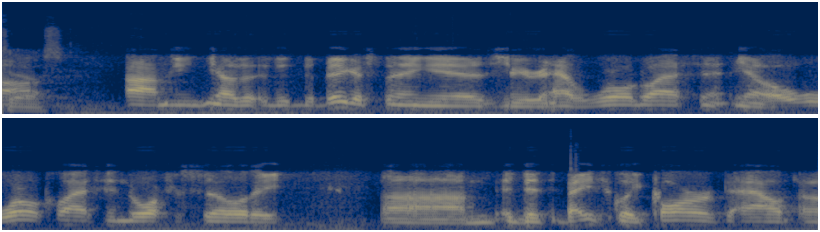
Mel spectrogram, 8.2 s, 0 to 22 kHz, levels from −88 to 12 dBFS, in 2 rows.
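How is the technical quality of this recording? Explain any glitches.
The recording has two glitches from damaged data in a compressed stream, at 2.50–2.55 s and 7.33–7.38 s. In each, corrupted bytes made the decoder misread frames and hunt for the next header, so the disruption sits on frame boundaries rather than arising in the sound itself.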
